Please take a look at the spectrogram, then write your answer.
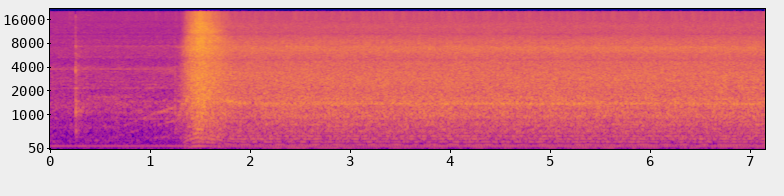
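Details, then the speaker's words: DJI Mavic Air 2 with stock propellers: motors spin up with a burst then settle into a steady, even high whir; drone stays still, no vibration, props balanced. "So yeah, the stock ones don't even move either. So it seems like the blue ones are balanced."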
